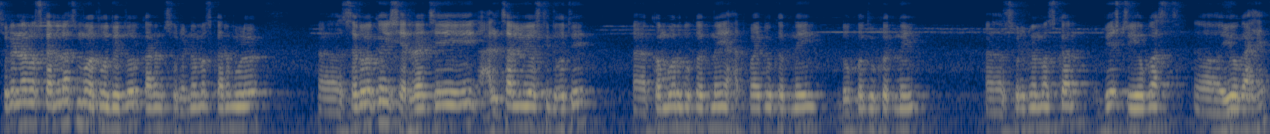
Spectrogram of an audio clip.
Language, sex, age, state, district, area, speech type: Marathi, male, 45-60, Maharashtra, Buldhana, rural, spontaneous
